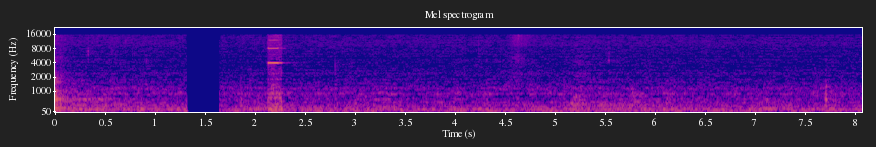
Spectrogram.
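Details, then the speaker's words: Fluke 120B series (125B) ScopeMeter in record mode, voltage raised past the ±10% event threshold: near silence then one short high-pitched beep signalling the upper voltage limit exceeded. "We'll increase the voltage until we go beyond the threshold. Now once you pass the threshold, you'll hear a "beep"."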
